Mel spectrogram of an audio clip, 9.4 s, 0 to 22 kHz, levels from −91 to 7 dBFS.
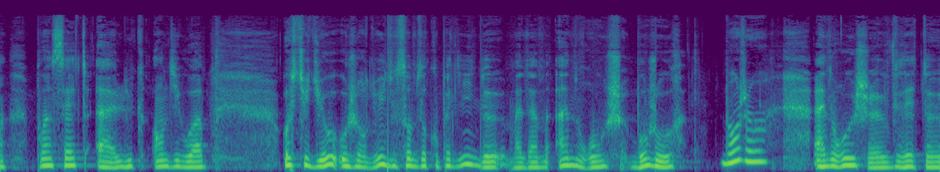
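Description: At 3.88 s there's a small jump in the sound, and the same thing happens at 4.81 s. At 6.56 s there's a slightly bigger skip. There's no gap at any of them, just a splice where a bit of audio is missing: around 10 ms each time at the first two, and roughly twice that at the third. That's likely a dropped buffer (overrun), where the capture side didn't pick up its samples before the hardware overwrote them.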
